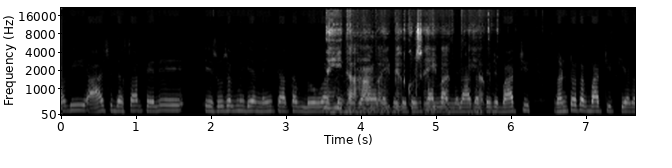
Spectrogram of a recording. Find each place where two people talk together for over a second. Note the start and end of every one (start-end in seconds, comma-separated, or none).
3.5-5.8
